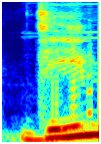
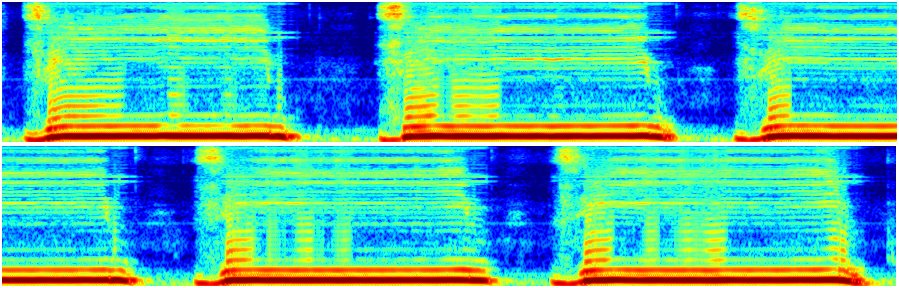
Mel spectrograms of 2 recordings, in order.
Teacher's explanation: জিহ্বার মধ্যখান থেকে একটু শক্ত করে উচ্চারণ করতে হবে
